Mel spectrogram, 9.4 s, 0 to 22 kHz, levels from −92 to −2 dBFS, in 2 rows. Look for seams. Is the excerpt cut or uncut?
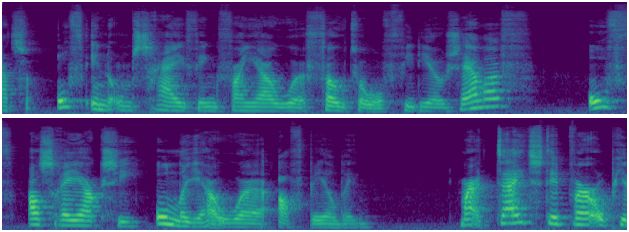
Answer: uncut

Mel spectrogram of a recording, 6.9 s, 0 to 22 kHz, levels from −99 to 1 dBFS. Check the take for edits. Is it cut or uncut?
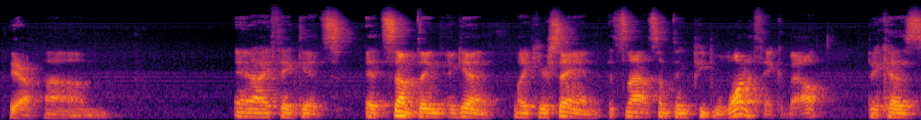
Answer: uncut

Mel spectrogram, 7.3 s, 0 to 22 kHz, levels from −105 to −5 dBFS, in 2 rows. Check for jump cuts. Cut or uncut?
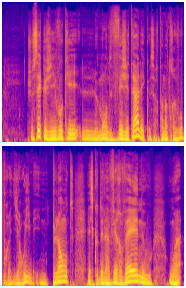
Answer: uncut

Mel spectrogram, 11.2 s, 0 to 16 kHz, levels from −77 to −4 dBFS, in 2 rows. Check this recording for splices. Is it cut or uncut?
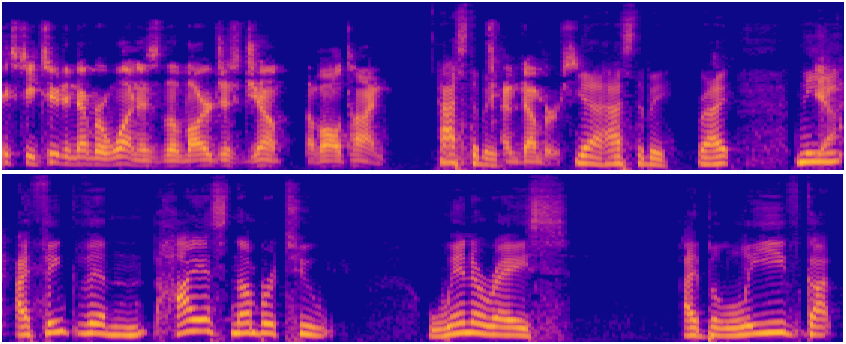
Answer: uncut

